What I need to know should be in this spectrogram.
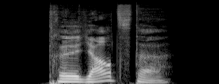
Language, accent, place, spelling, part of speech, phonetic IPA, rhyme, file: German, Germany, Berlin, trilliardster, adjective, [tʁɪˈli̯aʁt͡stɐ], -aʁt͡stɐ, De-trilliardster.ogg
- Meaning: inflection of trilliardste: 1. strong/mixed nominative masculine singular 2. strong genitive/dative feminine singular 3. strong genitive plural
